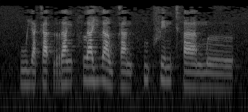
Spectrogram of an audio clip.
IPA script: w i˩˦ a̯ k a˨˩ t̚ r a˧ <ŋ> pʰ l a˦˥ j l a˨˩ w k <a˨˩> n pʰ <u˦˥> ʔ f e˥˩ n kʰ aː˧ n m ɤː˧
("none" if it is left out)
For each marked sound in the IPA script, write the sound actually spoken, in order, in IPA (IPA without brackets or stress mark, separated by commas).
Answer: ŋ, a˨˩, u˦˥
